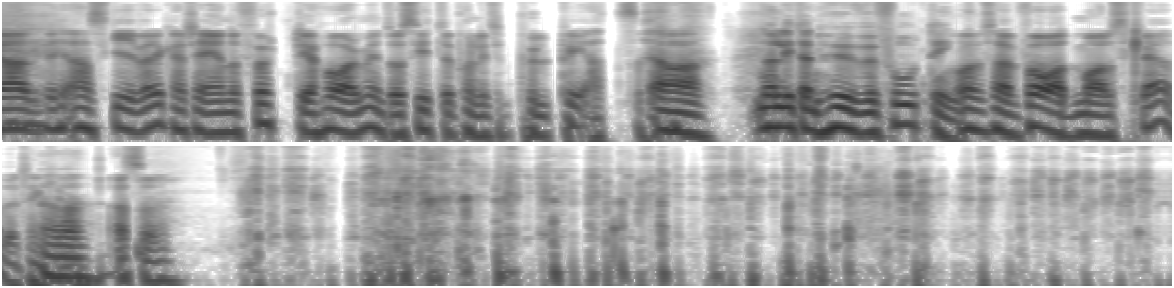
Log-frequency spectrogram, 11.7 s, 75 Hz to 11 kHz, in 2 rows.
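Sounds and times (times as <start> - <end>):
speech: 0.0 - 7.4
voice imitating heavy rapid panting: 7.0 - 11.6.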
